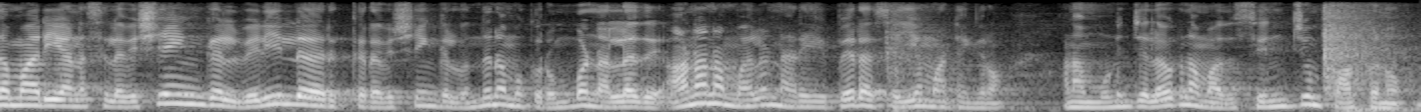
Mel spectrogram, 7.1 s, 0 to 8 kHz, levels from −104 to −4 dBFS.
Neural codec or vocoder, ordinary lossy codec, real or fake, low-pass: none; none; real; 7.2 kHz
